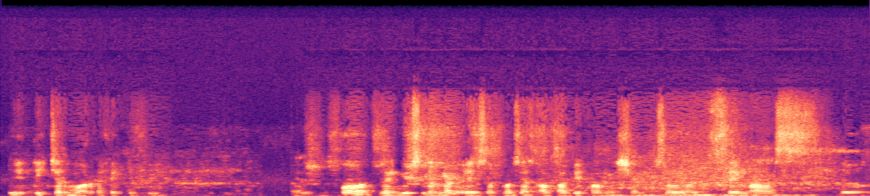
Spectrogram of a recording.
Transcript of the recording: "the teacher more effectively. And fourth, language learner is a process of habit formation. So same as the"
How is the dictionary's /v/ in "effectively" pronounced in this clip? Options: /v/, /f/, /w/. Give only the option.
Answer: /f/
